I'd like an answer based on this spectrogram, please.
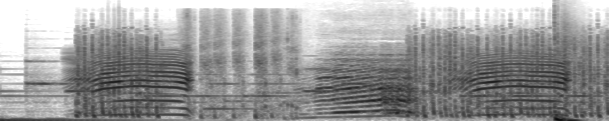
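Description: A cow mooing twice, a call of about a second and then a longer one that starts low and rises, over background music.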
